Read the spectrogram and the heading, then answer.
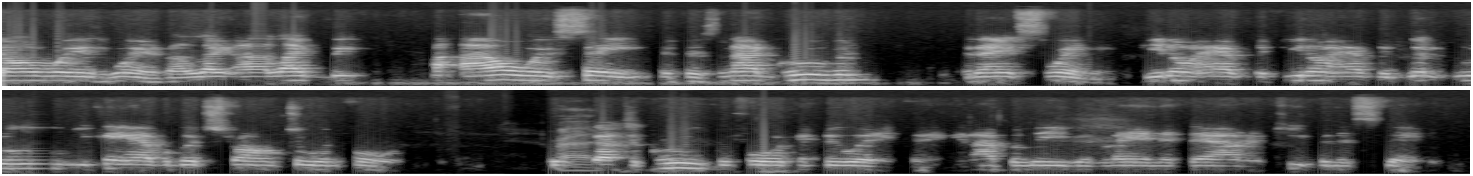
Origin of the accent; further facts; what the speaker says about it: Los Angeles, California, United States; moved away as an adult; also born or lived in Las Vegas, Nevada; now in Woodbridge, United States; Born and raised in Los Angeles, California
